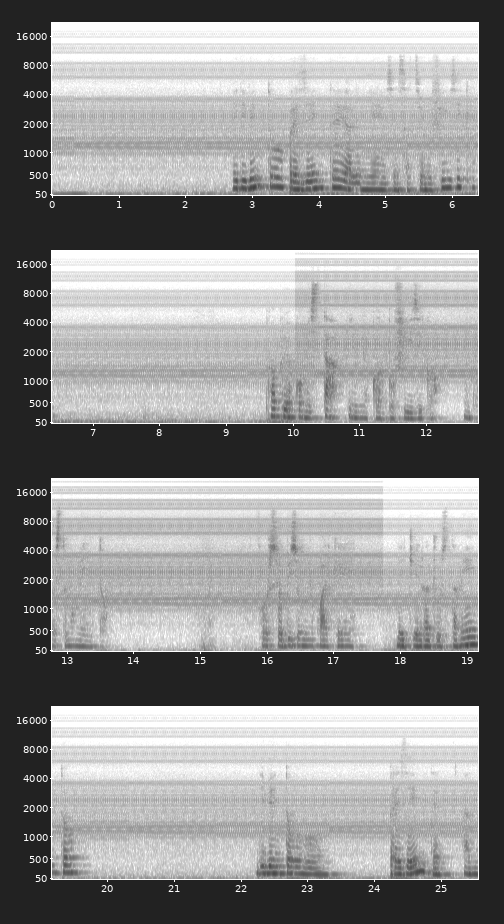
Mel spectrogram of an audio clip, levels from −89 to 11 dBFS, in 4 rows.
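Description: Timecode bleed runs through the whole clip. Linear timecode at 30 frames per second has leaked in from a neighbouring track or cable. Its square wave flips between tones around 1 kHz and 2 kHz. It sits roughly 15 dB below the wanted sound. The result is a steady chirping warble behind everything. It never lets up.

From 10.03 s to 17.74 s, pre-emphasis is left on. The treble was lifted with a J.17 curve, and the matching de-emphasis was never applied. At 10 kHz the boost is about 11 dB relative to 1 kHz. The sound turns thin and bright. Sibilance becomes sharp and prominent. At 17.74 s the tonal balance drops back, but the timecode warble carries on.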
